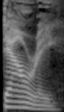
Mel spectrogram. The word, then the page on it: dowry: American English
